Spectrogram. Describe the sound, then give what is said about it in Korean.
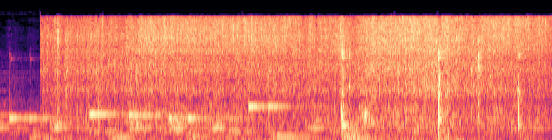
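Bacon, cabbage and minced garlic stir-frying in an oiled pan, with a steady, bright sizzle broken by a few scraping stirs. “팬에 오일을 두르고 베이컨을 볶다가 양배추를 넣어서 같이 볶아. 그리고 다진 마늘을 넣어.”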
